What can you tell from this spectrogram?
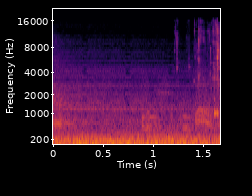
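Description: Wet, squelchy drips of condensation over a steady low rumbling hum, with a few brighter droplet sounds toward the end; no voices.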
